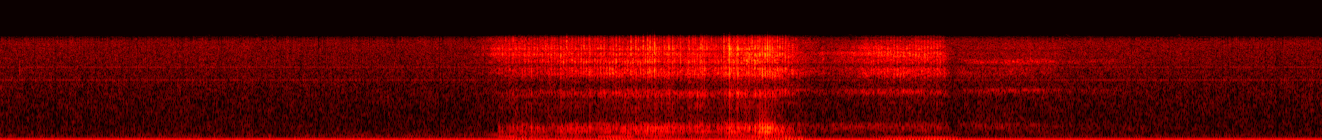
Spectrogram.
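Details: Saint Bernard dog sleeping on the stairs: one long, coarse, rattling two-part snore of about three seconds in a quiet room; snoring.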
